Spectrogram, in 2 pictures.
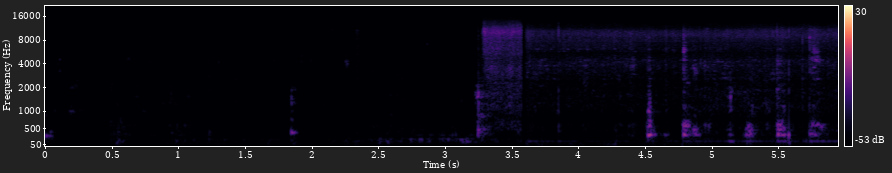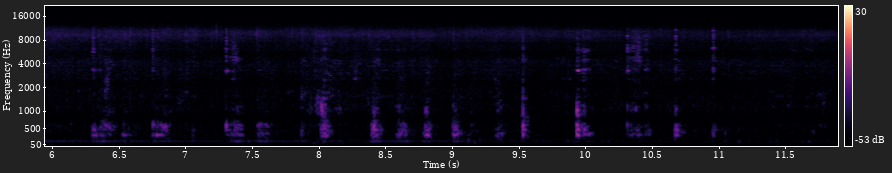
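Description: Small shrimp going into hot oil in a wok: a sudden loud sizzle about three seconds in, then steady frying with repeated scrapes and taps of a spatula against the wok as they are stirred.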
